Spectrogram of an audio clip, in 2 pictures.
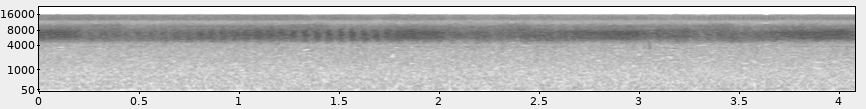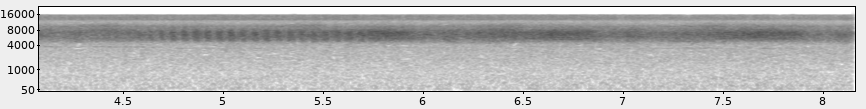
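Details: Cicadas chirping in a Greek forest make a constant sharp electric buzz, with broad swells in volume every few seconds over a rapid vibrating pulse; no birds, voices or other sounds stand out.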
